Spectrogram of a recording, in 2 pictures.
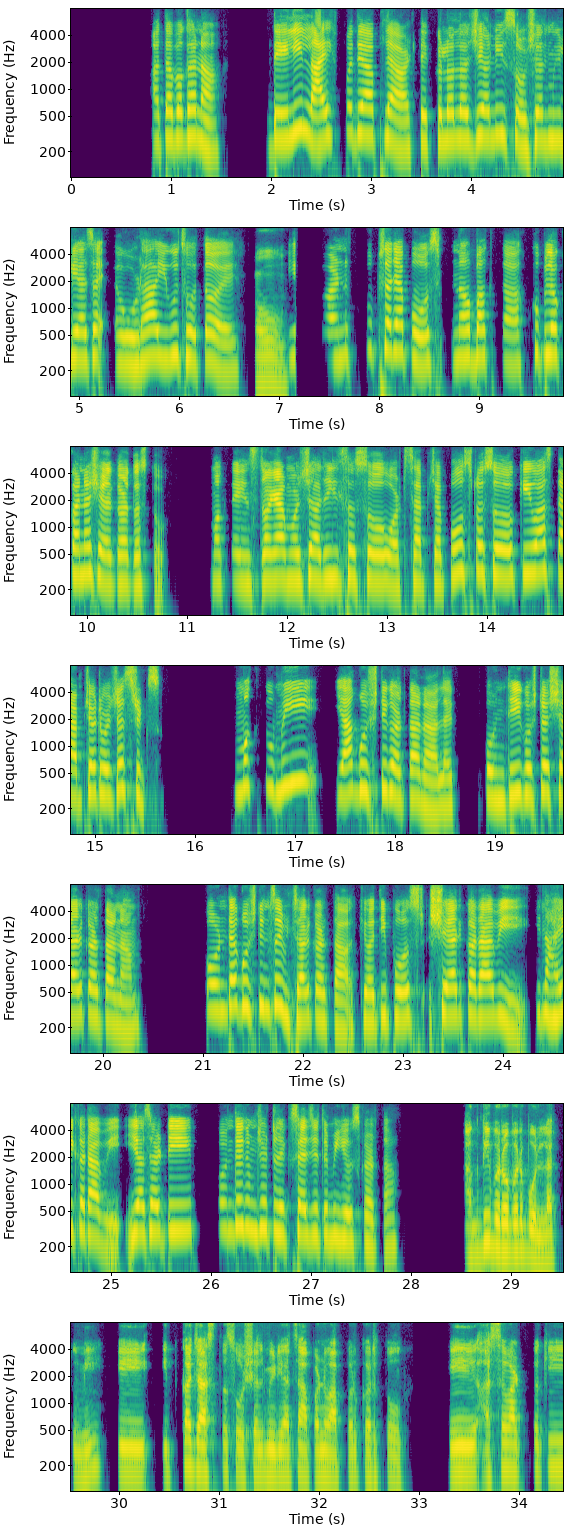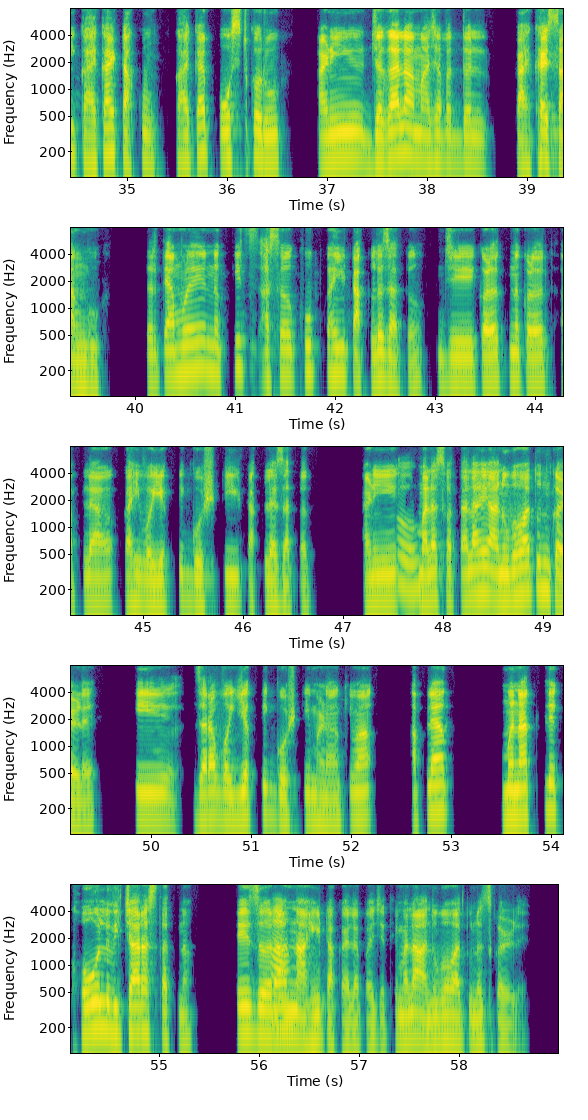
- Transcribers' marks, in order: in English: "डेली लाईफमध्ये"; in English: "टेक्नॉलॉजी"; in English: "शेअर"; in English: "स्ट्रीक्स"; in English: "शेअर"; in English: "शेअर"; in English: "ट्रिक्स"; laughing while speaking: "काय-काय"
- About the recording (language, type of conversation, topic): Marathi, podcast, सोशल मीडियावर काय शेअर करावं आणि काय टाळावं, हे तुम्ही कसं ठरवता?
